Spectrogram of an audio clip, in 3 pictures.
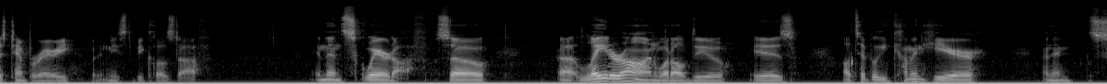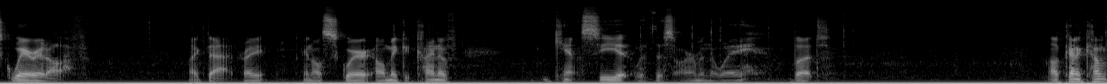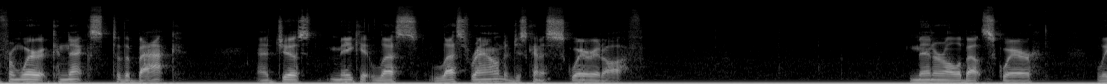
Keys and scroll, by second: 2.8 ctrl+z, 6.4 s, 20.1 s.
